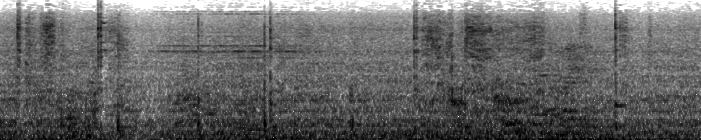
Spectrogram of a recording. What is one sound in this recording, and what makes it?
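A metal ladle scrapes and clinks against a metal pot.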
